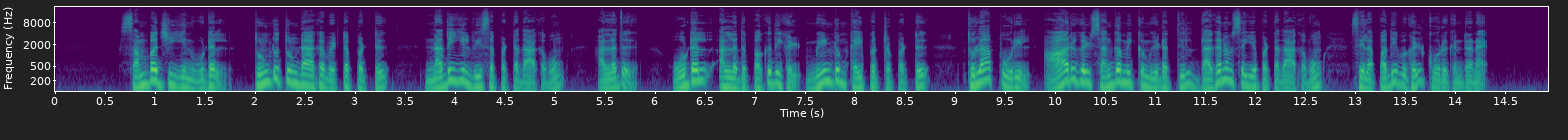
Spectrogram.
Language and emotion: Tamil, neutral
